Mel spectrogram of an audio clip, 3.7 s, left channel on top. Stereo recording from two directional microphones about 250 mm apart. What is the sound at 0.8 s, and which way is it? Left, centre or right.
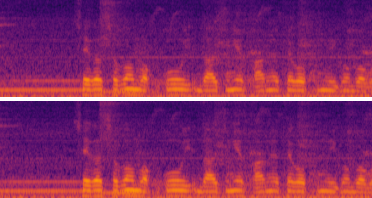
Speech, centre.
